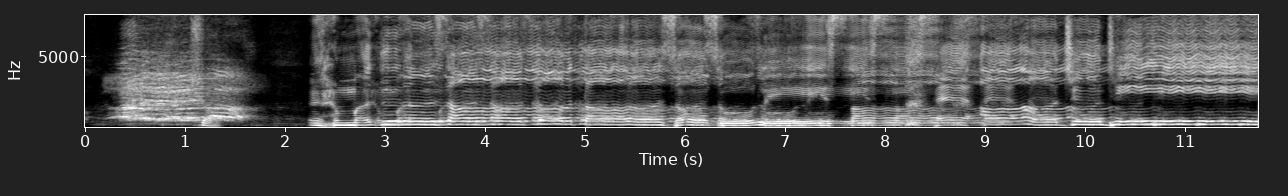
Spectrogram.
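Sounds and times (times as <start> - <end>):
crowd chanting a devotional slogan in unison at an Urs-e-Raza religious gathering: 0.0 - 1.8
speech: 1.2 - 1.5, 2.2 - 11.7.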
